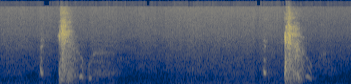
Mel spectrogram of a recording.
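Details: Sudden short sneeze attack of unknown cause: two sneezes in quick succession, each with a brief sharp intake before an explosive burst; sneezing.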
